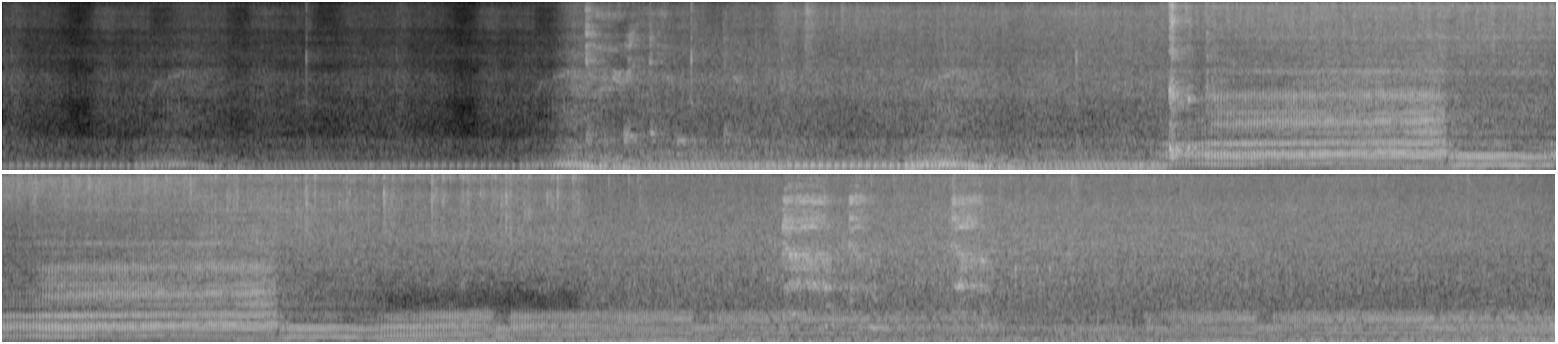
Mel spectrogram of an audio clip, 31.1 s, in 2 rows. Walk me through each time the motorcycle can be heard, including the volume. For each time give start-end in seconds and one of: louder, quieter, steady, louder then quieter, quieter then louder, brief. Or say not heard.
0.0-31.0 louder then quieter.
